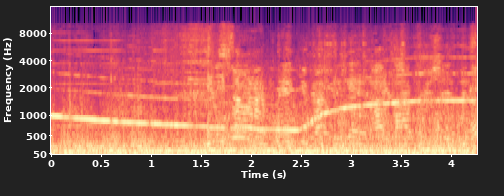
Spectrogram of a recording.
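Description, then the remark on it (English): A police car siren wails steadily, its pitch sliding down and then sweeping back up, heard from inside the moving police car over a constant engine rumble, with faint voices at times. “Here's a little bit of the video that ended up online where Hulk Hogan's riding in this cop car. Here we go. Oh, brother, my Uber's got a siren.”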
